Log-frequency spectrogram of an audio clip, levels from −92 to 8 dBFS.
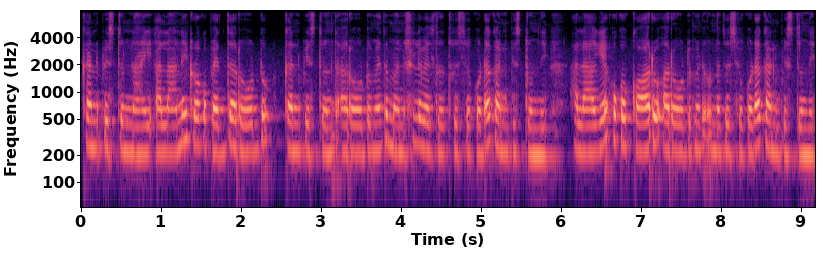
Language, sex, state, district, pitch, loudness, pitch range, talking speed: Telugu, female, Andhra Pradesh, Chittoor, 220 Hz, -17 LUFS, 215-245 Hz, 170 wpm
